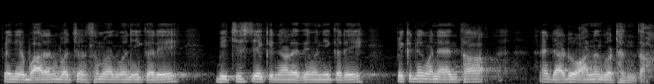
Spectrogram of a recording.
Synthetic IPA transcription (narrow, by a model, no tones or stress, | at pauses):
pɐ̃ɦɪ̃ɲd͡ʑeɓaːɾənɪ̆ɓɐt͡ɕəɽ̃sɐmə̃nʋɐɲikɐɾebiːt͡ɕɪsd͡ʑeːkɪnaːɭet̪ʰeʋɐɲikɐɾepɪknɪ̃kʋɐɲaːɪnɪ̆t̪ʰa | ɛ̃ːɗaːɖʱoaːnə̃nd̪ʋɐʈʰənɪt̪ʰa̰ː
